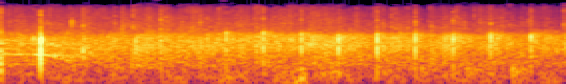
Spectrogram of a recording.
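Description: audience clapping

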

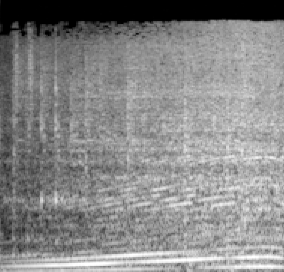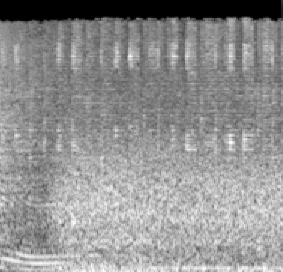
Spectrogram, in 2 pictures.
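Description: getaway car accelerating away

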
